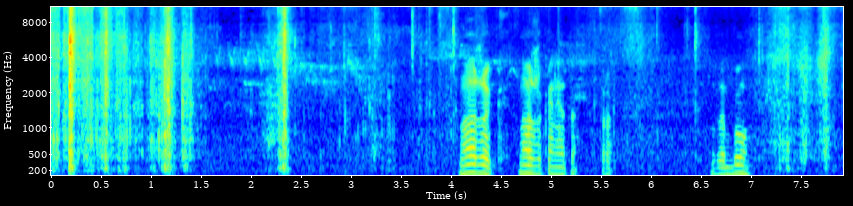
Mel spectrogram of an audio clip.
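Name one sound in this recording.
A plastic tarp rustles and crinkles as it is handled.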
